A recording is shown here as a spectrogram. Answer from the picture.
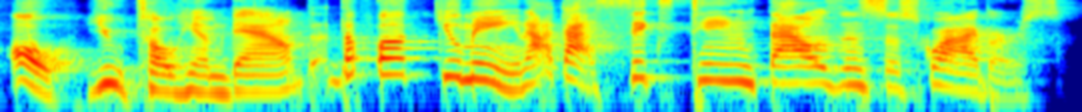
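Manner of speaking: ordinary talk, nothing marked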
